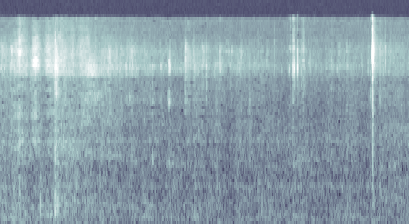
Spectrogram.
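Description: Near silence with faint handling noise: fingers turning a large plastic miniature, with light rustles and one sharp click near the end.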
